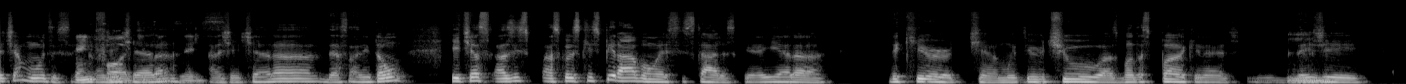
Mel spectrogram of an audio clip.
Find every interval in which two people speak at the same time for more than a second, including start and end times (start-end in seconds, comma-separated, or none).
0.7-2.3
